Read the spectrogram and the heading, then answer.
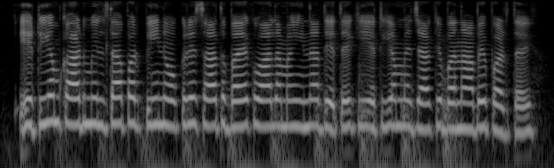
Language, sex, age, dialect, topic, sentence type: Magahi, female, 18-24, Central/Standard, banking, question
